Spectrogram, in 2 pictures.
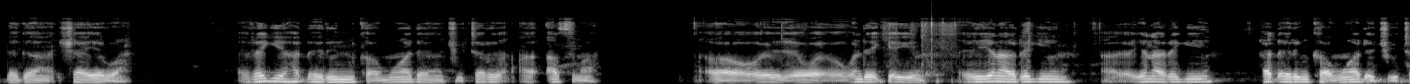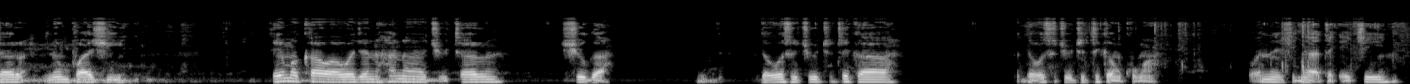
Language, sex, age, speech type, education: Hausa, male, 46-60, spontaneous, tertiary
